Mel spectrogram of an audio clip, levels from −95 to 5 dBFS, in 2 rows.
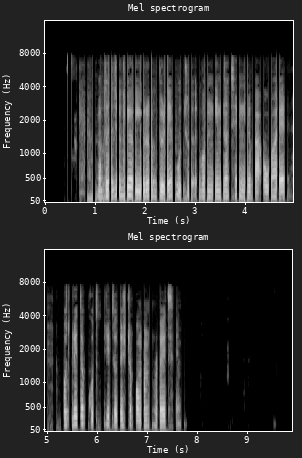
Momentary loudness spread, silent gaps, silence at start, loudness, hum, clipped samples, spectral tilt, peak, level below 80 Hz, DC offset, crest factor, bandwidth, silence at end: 10 LU; 5.13-5.18 s; 0.7 s; -20 LUFS; none; under 0.1%; -6 dB/octave; -2 dBFS; -46 dBFS; under 0.1%; 20 dB; 7.8 kHz; 2.25 s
